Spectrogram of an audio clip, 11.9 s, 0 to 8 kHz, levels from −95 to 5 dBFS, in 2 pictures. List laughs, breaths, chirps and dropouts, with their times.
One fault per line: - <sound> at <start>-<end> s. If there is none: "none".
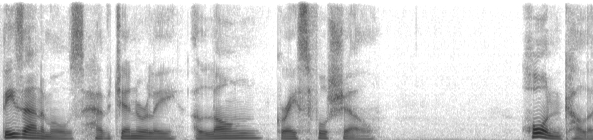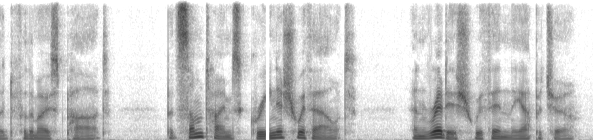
- dropout at 8.6-8.6 s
